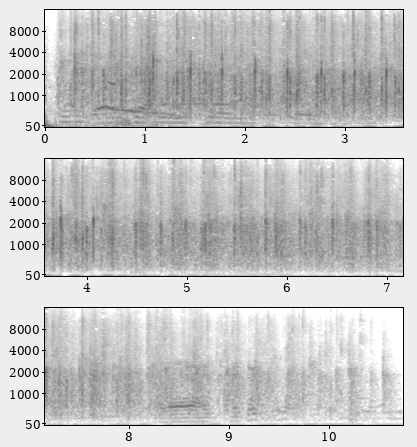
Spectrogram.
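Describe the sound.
Sustained audience applause following a toast fills the whole stretch, dense rapid clapping from many hands at steady volume, with faint voices murmuring underneath before it tapers slightly at the end.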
